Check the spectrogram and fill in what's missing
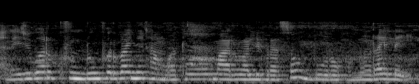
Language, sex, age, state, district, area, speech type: Bodo, female, 30-45, Assam, Udalguri, rural, spontaneous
